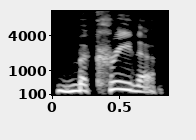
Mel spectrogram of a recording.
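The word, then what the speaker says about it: Macrina: How do you pronounce Basil's sister's name again? Oh, McCrina.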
